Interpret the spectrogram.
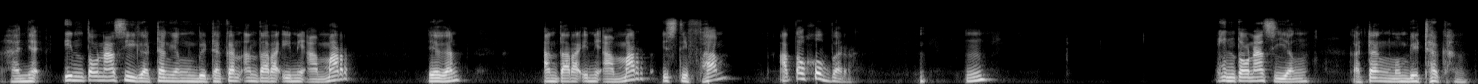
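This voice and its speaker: A man's voice: on the high side, expressive, measured pace, long pauses, no echo, muffled recording. Javanese-accented man teaching a kitab lesson. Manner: quizzes listeners with rhetorical questions. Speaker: Islamic jurisprudence teacher. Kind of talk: kitab lesson, reading and translating Arabic.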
